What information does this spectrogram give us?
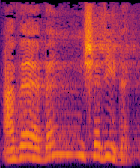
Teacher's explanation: هنا تنوينه بعد الشين والشين من حروف الإخفاء محتاجة غنة هنا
